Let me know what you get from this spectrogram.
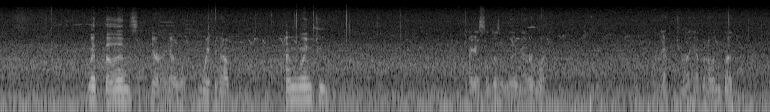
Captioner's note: changing settings, button clicks, muttering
